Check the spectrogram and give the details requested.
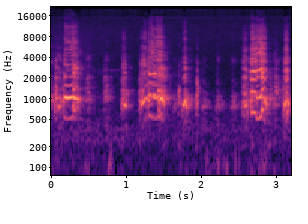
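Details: In a productive hen house, hens cluck and cackle in short nasal bursts. Several voices overlap at a busy, uneven pace, with louder drawn-out cackles rising above the chatter.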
